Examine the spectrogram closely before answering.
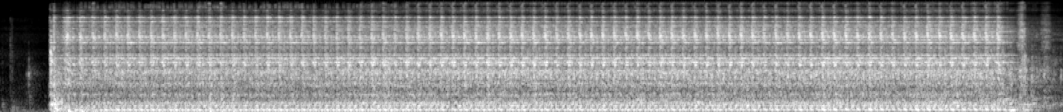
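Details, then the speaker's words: Hovercraft engine with new coil and CDI fitted, plugs in, primed, starter cranks it in an even rhythm of about three pulses a second for nine seconds without firing; crank no start, owner then checks spark and compression. "Nothing. What a surprise. What a surprise. Oh, and disappointment, right?"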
